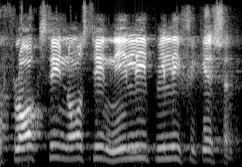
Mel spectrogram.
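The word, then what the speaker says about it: floccinaucinihilipilification: देखो फ्लॉक्सी नोसी नीली पीली फिकेशन फ्लॉक्सी नोसी नीली पीली फिकेशन डिवाइड कर दो ये फ्लॉक्सी ये नोसी ये नीली ये पीली ये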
